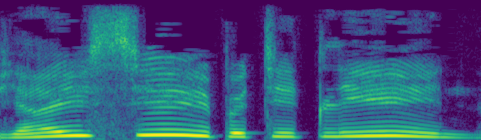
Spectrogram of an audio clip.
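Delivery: heavy, big, loud, slow commanding voice. Narrating a tale, the grown witch orders little line over, big voice. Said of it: "ordonna-t-elle d'une grosse voix".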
